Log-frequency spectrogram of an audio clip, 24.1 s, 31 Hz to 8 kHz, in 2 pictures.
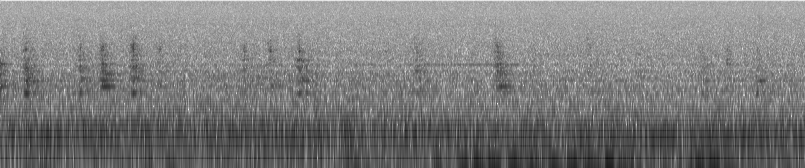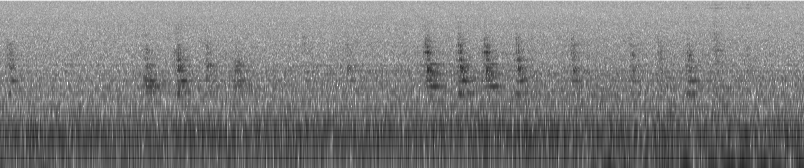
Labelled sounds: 22.7	22.9	vessel noise, 5.9 to 6.1 kHz

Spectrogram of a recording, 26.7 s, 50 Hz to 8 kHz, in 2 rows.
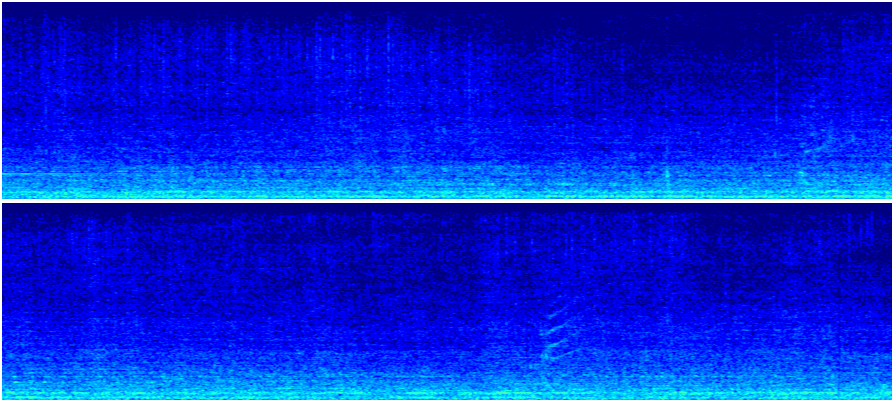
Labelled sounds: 11.9	12.6	killer whale, southern Alaska resident, 1.6 to 5.5 kHz
21.3	22.5	killer whale, southern Alaska resident, 0.88 to 6.1 kHz

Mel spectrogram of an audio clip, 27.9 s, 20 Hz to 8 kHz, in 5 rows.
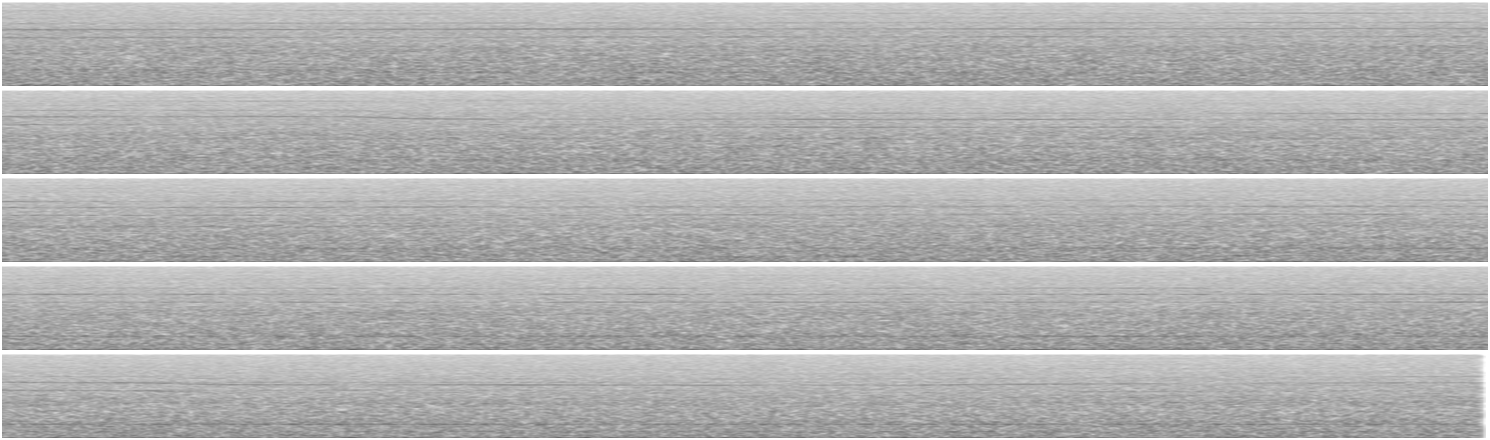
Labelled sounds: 22.4	23.2	killer whale, southern resident, 2.0 to 3.5 kHz
25.8	26.6	killer whale, southern resident, 2.0 to 3.3 kHz

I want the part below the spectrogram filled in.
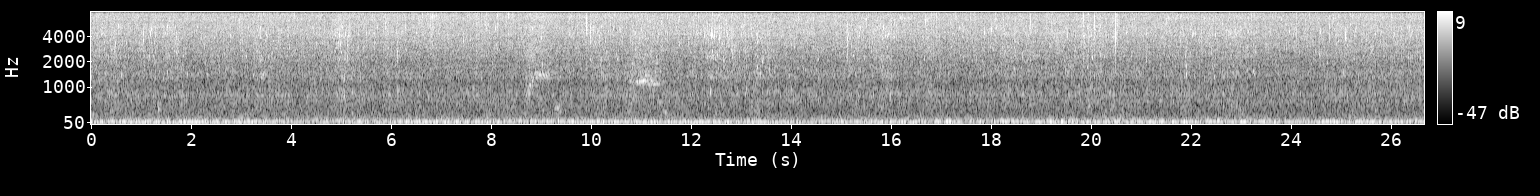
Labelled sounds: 8.9	9.2	humpback whale, 1.2 to 1.5 kHz
10.9	11.4	humpback whale, 1.0 to 1.3 kHz

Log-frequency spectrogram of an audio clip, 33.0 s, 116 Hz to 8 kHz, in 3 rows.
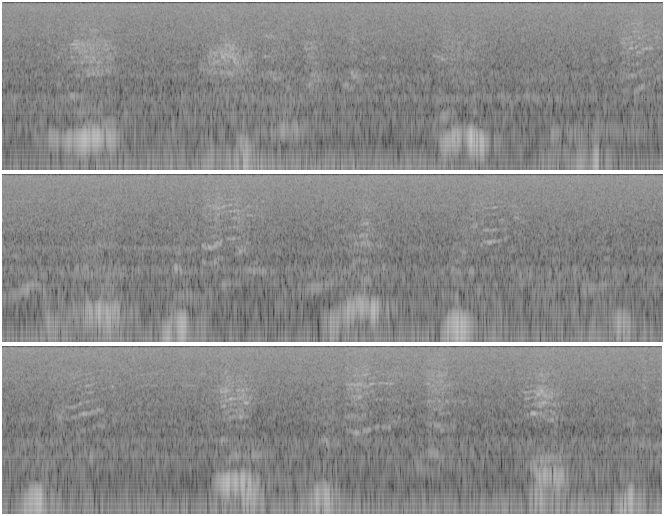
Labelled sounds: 1.4	1.6	humpback whale, 1.2 to 1.5 kHz
3.4	3.9	humpback whale, 1.7 to 2.4 kHz
5.0	5.3	humpback whale, 2.4 to 2.7 kHz
7.2	7.4	humpback whale, 1.8 to 2.1 kHz
14.3	15.0	humpback whale, 0.80 to 3.7 kHz
16.9	17.2	humpback whale, 1.3 to 1.5 kHz
19.0	19.4	humpback whale, 1.3 to 3.5 kHz
23.1	23.8	humpback whale, 0.99 to 3.2 kHz
25.5	25.9	humpback whale, 2.4 to 2.8 kHz
27.7	28.7	humpback whale, 0.86 to 3.3 kHz
30.7	31.2	humpback whale, 1.3 to 2.8 kHz

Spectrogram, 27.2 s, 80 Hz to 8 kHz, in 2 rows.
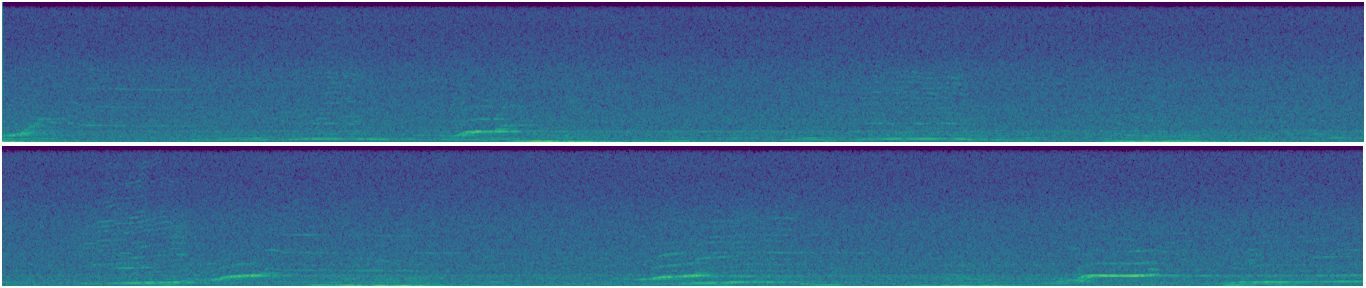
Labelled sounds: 0.8	1.1	humpback whale, 0.99 to 1.1 kHz
4.7	5.3	humpback whale, 0.96 to 1.5 kHz
14.5	15.0	humpback whale, 1.1 to 6.0 kHz
16.2	16.9	humpback whale, 0.80 to 3.0 kHz
20.1	20.9	humpback whale, 1.1 to 2.0 kHz
24.9	25.2	humpback whale, 2.0 to 2.2 kHz
26.7	27.0	humpback whale, 1.7 to 1.8 kHz

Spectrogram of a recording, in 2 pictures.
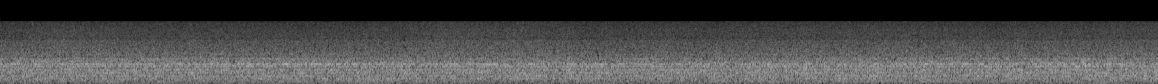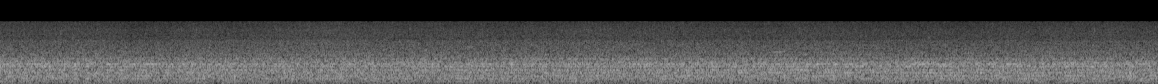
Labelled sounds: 19.2	19.5	killer whale, Bigg's (transient), AT1 transient, 1.4 to 2.1 kHz

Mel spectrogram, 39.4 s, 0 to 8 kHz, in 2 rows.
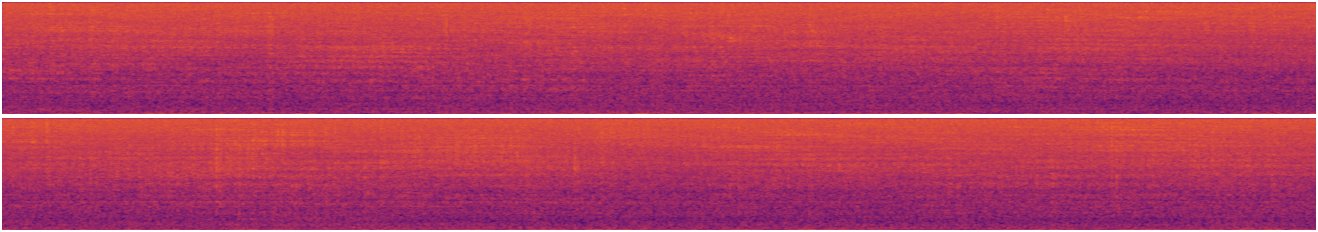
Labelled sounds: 33.7	33.9	vessel noise, 3.3 to 3.6 kHz

